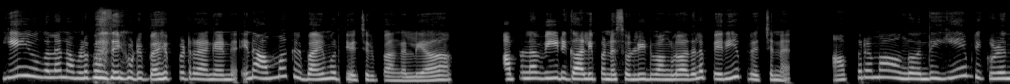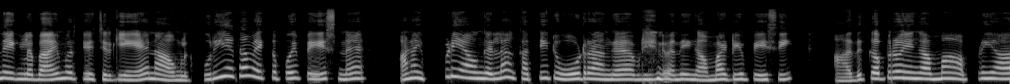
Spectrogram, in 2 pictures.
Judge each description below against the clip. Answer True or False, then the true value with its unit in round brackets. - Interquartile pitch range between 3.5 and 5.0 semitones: True (3.8 semitones)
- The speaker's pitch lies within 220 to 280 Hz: True (255 Hz)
